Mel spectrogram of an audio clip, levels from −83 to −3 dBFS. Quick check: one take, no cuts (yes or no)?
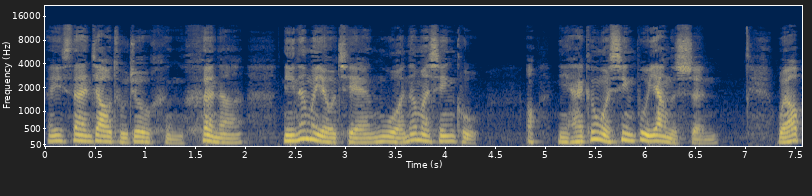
yes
